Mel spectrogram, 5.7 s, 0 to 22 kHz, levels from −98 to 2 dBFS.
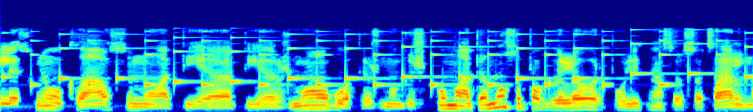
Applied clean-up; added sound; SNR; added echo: classical method spectral subtraction.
